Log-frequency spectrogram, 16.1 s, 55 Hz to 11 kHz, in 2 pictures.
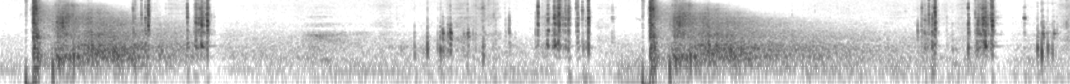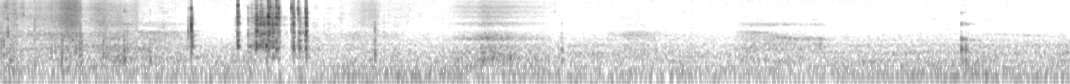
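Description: Two shots from a suppressed .308 Winchester bolt-action rifle, about four and a half seconds apart, each trailing off in a rolling echo. Sharp metallic clicks of the bolt being worked come between the shots and after the second.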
